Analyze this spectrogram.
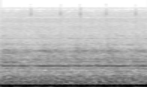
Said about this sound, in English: Car parking with bad radio taste. Wait, it's a song? I think so. That sounds like... Yeah, it was a stereo.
